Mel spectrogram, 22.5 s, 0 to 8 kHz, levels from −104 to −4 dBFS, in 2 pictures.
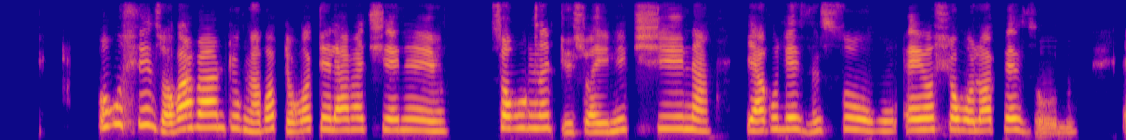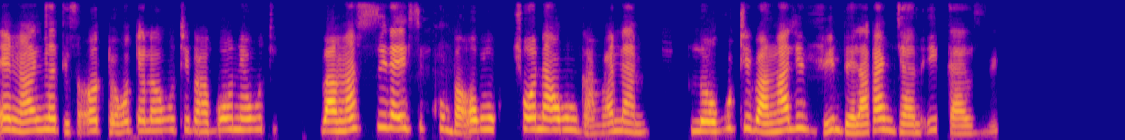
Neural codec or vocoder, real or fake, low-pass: codec, 44.1 kHz, 3.4 kbps, Pupu-Codec; fake; 7.2 kHz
